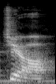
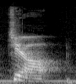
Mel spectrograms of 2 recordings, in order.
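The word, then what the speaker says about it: 家: उसके बाद ये देखिए हमारे पास नेक्स्ट वर्ड है चा, JIA, चा, यानी जिस तरह हमने पढ़ा था नो को च्यो, तो इसी तरह ये है चा, चा, चा, इसका मतलब है होम यानी घर।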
